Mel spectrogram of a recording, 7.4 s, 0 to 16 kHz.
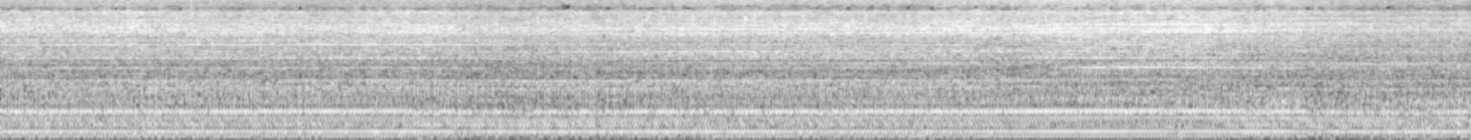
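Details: Two-stroke 8V71 Detroit Diesel V8 from an old tour bus, fuel racks tied at full fuel, in deliberate runaway at a sustained high speed with a hard whine on top, with water fed into the blower; it later overheated and locked up after the water was stopped.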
